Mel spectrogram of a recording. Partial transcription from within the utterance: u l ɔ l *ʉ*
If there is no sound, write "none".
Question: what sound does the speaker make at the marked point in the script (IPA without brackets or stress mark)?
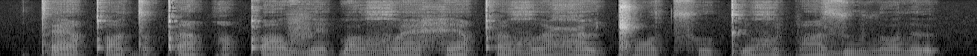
ə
